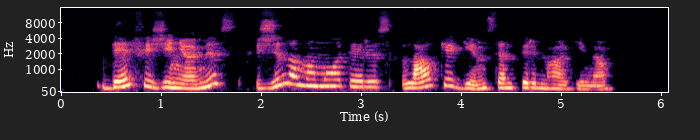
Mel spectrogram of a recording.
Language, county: Lithuanian, Šiauliai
